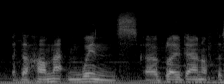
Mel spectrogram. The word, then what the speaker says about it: harmattan: believe that it's the harmattan winds blow down off the Sahara so wind okay you seem to know the pronunciation better than me as well the harmattan is it and it's the right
